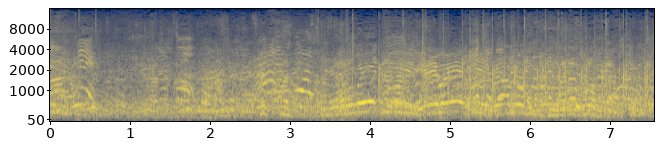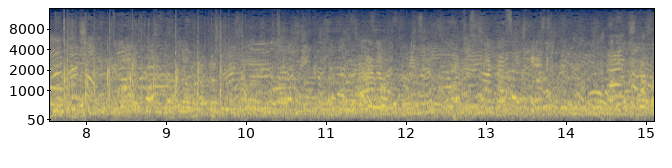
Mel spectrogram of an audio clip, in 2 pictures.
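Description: A crowd of children and adults chatter loudly outdoors.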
